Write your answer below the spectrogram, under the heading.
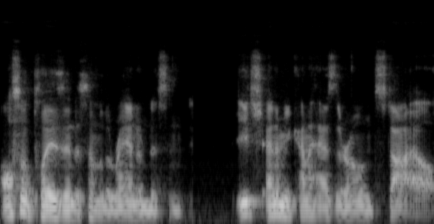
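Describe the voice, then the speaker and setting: Here is a man with a plain, everyday voice. He speaks fairly low in pitch at a fairly quick pace. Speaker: podcast co-host and game developer. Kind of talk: casual live-stream chat explaining gameplay. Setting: live stream.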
